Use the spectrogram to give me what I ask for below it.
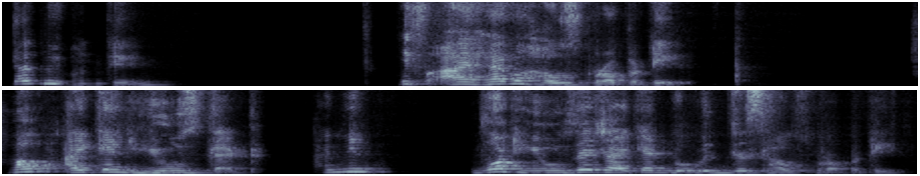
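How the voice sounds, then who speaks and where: A man's voice: sits high, sing-song, unhurried, long pauses, darkish tone, rough recording. A man with an Indian accent lecturing as a teacher, repeating key points and asking rhetorical questions in a didactic way. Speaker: tax teacher. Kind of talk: classroom lecture.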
